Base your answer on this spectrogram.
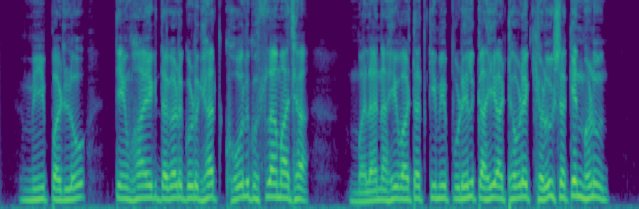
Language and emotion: Marathi, fearful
